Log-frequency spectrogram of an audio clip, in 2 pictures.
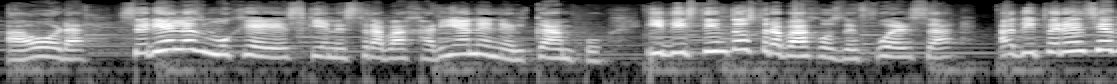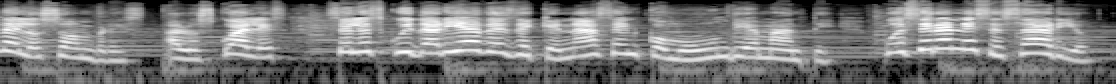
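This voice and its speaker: Woman anime reviewer, high voice, explanatory opinionated narration. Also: fairly bright tone.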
